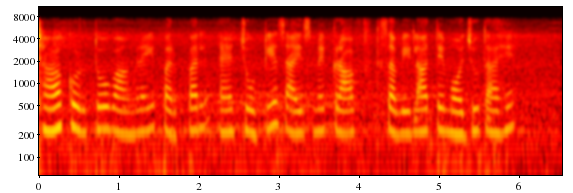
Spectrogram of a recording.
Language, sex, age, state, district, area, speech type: Sindhi, female, 18-30, Rajasthan, Ajmer, urban, read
